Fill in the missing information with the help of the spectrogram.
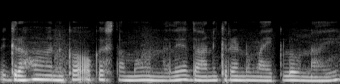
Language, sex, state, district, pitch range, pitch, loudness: Telugu, female, Andhra Pradesh, Srikakulam, 190-210 Hz, 195 Hz, -15 LUFS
